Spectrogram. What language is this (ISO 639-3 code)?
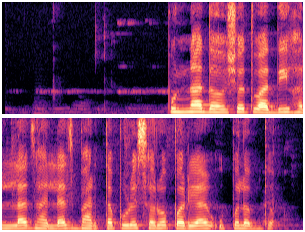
mar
